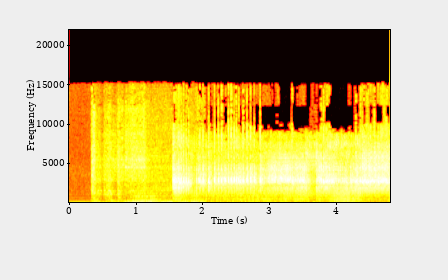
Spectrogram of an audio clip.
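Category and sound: vehicle, car engine starting up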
